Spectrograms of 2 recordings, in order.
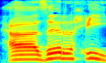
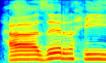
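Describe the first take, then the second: No difference in how they are said.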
